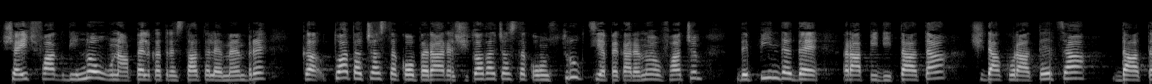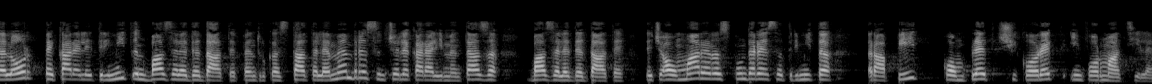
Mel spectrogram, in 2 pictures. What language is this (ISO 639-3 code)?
ron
